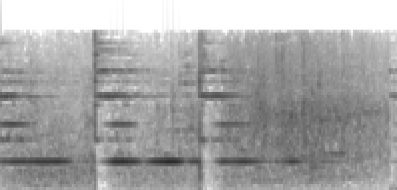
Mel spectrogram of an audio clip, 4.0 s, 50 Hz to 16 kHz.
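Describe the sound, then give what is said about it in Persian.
A school bell is rung at a ceremony opening the new school year in Afghanistan: two sharp metallic strikes, each followed by bright, sustained ringing tones that linger over softer background noise. “سال نو تعلیمی 1392 شمسی در افغانستان به روز شنبه با نواختن زنگ مکتب از سوی رئیس جمهور کرزی آغاز گردید.”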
